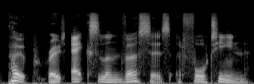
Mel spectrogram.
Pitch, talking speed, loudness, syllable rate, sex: 110 Hz, 140 wpm, -22 LUFS, 5.0 syllables/s, male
